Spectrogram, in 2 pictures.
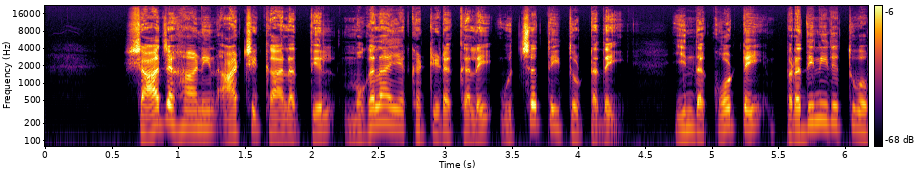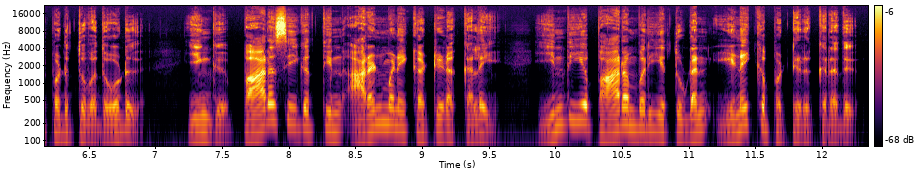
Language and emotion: Tamil, neutral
